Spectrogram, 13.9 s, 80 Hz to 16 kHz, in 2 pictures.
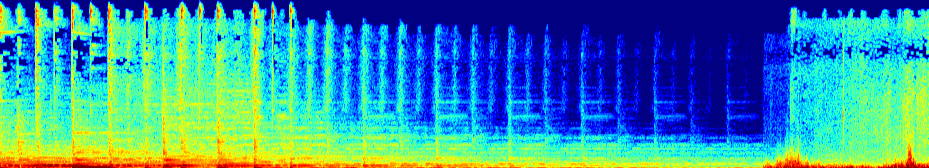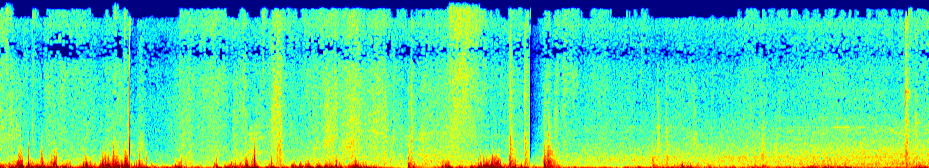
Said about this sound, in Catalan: Sortint de l'aeroport de la capital, Longyearbyen, el fred em deixa sense respiració. El fred acompanyat d'un vent que no deixarà de bufar durant les 24 hores que passo en aquesta illa.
